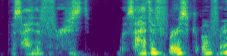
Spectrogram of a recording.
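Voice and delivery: unvoiced, anxious whisper; whispered worry. Ex-girlfriend wonders if she was first, nervous whisper. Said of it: "they'll be like".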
